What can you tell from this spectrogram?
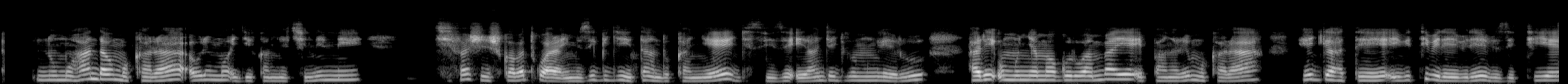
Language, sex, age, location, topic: Kinyarwanda, female, 36-49, Kigali, government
